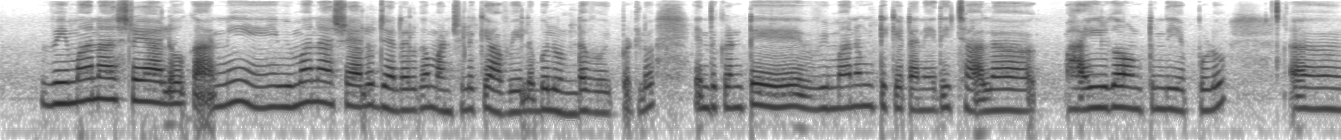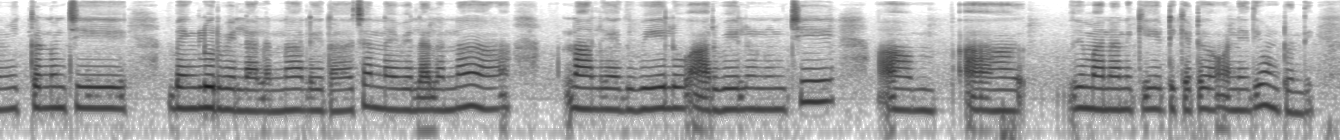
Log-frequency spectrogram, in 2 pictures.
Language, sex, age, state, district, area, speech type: Telugu, female, 18-30, Telangana, Sangareddy, urban, spontaneous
